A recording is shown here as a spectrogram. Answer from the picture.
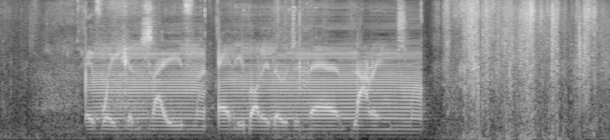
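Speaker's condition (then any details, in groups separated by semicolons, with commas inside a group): Laryngeal cancer with laryngectomy; chemotherapy, radiotherapy, repeated surgery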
